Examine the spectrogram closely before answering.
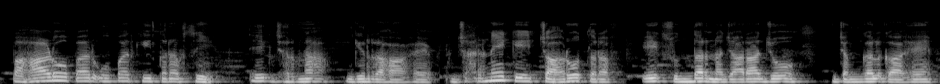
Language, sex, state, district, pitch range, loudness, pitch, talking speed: Hindi, male, Bihar, Bhagalpur, 120-145 Hz, -19 LUFS, 130 Hz, 140 wpm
